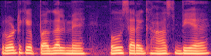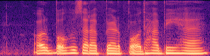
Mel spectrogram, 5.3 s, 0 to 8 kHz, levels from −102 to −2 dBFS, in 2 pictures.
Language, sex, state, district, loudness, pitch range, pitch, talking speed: Hindi, male, Jharkhand, Palamu, -13 LUFS, 140-150 Hz, 145 Hz, 180 wpm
